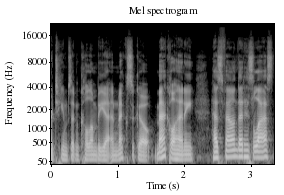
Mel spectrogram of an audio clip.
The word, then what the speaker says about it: McElhenney: It really is quite simple. Melhenny. But as more Better Industries has upped its global investments, including soccer teams in Colombia and Mexico. Melhenny has found that his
